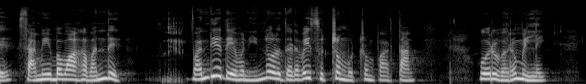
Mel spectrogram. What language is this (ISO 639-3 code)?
tam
